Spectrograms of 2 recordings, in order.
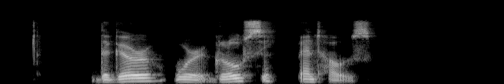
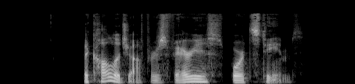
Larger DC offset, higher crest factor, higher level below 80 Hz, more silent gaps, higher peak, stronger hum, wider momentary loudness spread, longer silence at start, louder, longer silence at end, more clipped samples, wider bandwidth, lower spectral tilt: neither; about the same, 18 dB vs 22 dB; second, -64 dBFS vs -46 dBFS; neither; second, -4 dBFS vs 0 dBFS; neither; first, 21 LU vs 9 LU; about the same, 0.95 s vs 0.85 s; about the same, -19 LUFS vs -20 LUFS; first, 1.35 s vs 0.75 s; neither; second, 8.4 kHz vs 11.5 kHz; about the same, -4 dB/octave vs -5 dB/octave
